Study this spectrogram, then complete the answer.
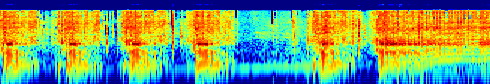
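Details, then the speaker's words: Chainsaw that wouldn't start because it was flooded, after draining fuel from the cylinder, blowing out and refitting the spark plug; fires and revs in bursts then settles into a steady even idle, normal running. "Как видим, пила в отличном состоянии и всё готово к работе."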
